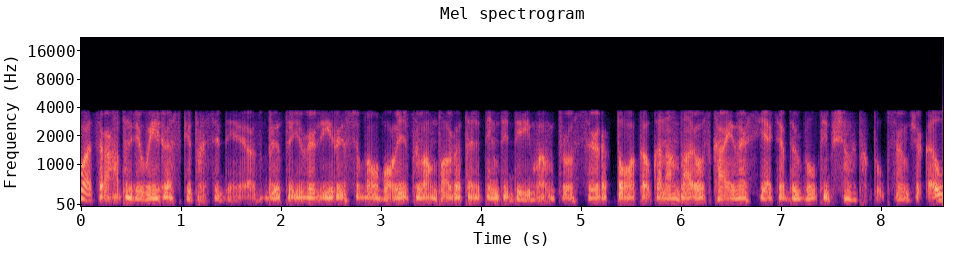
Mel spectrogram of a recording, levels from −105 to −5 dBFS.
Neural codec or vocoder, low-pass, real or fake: autoencoder, 44.1 kHz, a latent of 192 numbers a frame, MeloTTS; 3.6 kHz; fake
